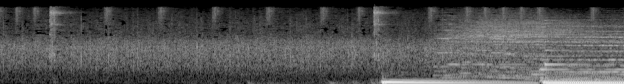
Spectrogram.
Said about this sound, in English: Applaud God in this room, everybody.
